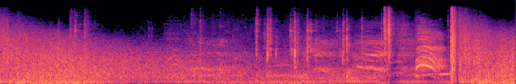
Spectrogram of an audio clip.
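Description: Historic artillery cannon firing during a Jamestown demonstration, heard as a few sharp booms standing out over a steady murmur of outdoor crowd and shouted commands, with voices and whistling tones in between.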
